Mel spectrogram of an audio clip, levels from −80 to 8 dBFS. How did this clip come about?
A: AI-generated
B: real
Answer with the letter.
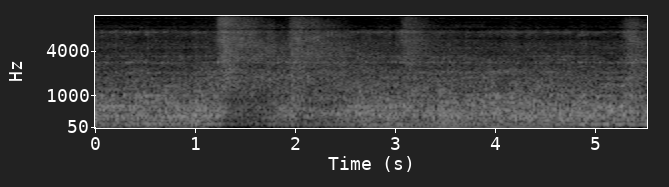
A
